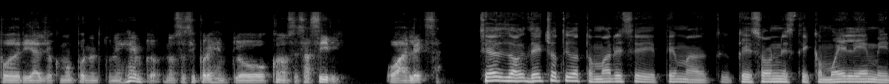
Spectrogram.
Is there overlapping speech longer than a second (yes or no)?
no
